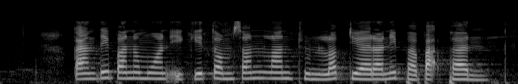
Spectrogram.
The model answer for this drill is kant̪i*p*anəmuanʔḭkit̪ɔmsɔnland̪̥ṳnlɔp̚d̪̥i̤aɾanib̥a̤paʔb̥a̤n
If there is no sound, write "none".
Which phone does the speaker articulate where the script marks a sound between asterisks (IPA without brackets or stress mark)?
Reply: p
